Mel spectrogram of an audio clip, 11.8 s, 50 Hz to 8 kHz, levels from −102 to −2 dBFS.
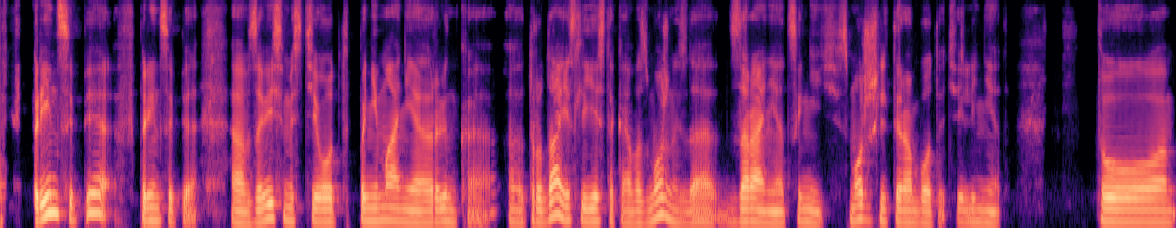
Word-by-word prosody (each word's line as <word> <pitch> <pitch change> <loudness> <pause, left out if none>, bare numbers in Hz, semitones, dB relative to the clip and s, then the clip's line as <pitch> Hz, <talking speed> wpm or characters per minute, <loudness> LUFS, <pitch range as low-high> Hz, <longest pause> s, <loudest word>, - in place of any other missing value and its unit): в 125 - -11 0.2
принципе, 195 +5 +4
в - - -19
принципе, 125 0 -1 0.3
э, 110 -1 +2
в - - -3
зависимости 125 +2 0
от 115 -1 +1
понимания 120 -3 +1
рынка, 120 - -4
э, 115 -1 -5
труда, 135 +9 +3
если 130 -5 -1
есть 120 0 0
такая 105 - -5
возможность, 110 +2 -2
да, - - -2
заранее 115 -2 +2
оценить, 105 0 -6
сможешь 130 +1 -2
ли 120 - -2
ты 115 - -1
работать 110 -1 -2
или 115 -1 -4
нет, 110 -2 -6 0.9
то 115 -1 +3
115 Hz, 135 wpm, -21 LUFS, 110-125 Hz, 0.9 s, принципе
